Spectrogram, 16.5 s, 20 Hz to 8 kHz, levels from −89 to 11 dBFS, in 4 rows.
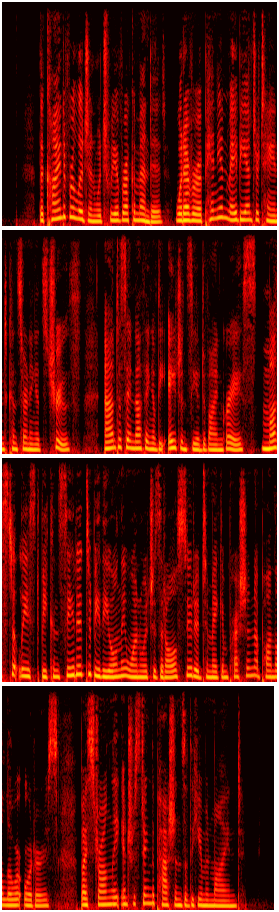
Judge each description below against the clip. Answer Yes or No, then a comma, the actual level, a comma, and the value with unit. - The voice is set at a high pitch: Yes, high, 225 Hz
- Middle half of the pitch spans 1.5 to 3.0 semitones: No, average, 3.6 semitones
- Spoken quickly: Yes, fast, 210 wpm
